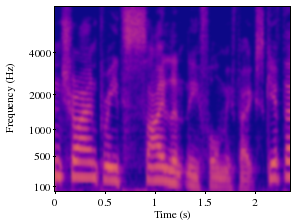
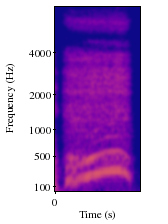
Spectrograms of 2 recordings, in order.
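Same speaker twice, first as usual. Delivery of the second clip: sharp high gasp in; showing a gasp breath; demo gasp; 10 semitones higher than usual. Shown as a demonstration. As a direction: gasp in like shoulders shooting up. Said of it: "their shoulders go up like this".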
